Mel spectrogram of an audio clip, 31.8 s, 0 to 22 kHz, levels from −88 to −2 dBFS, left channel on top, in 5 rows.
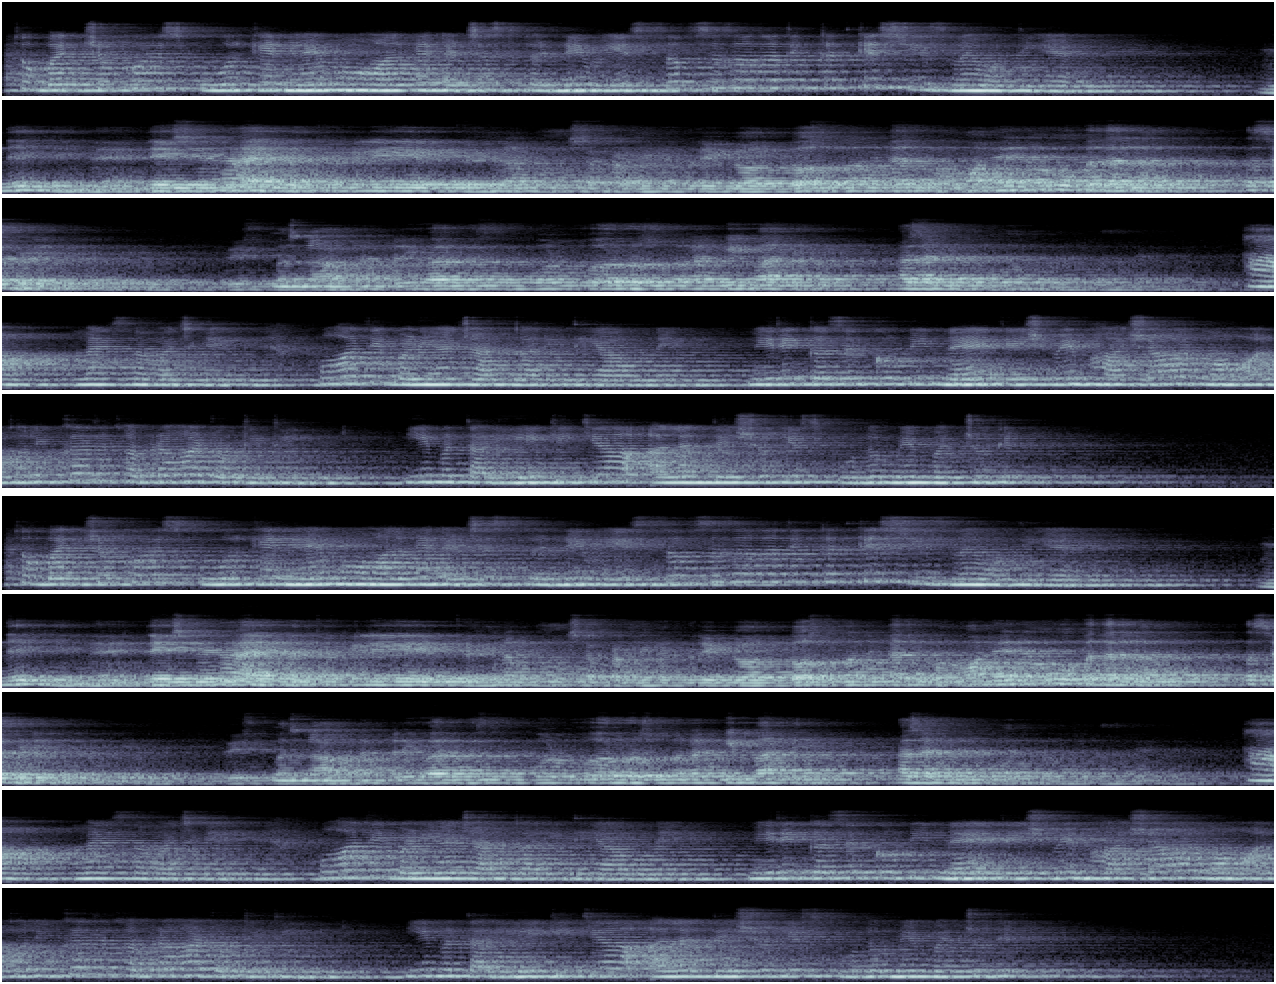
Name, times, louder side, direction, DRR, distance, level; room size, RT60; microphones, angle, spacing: voice 1, 0.1-5.4 14.0-14.3 18.9-22.5 22.8-27.0 27.4-30.5, left 2 dB, 20° left, -2 dB, 1.4 m, -23 dB
voice 2, 6.3-12.1 12.6-16.7 17.2-18.5, equal, 20° right, -5 dB, 1.6 m, -23 dB
12.5 x 11.0 x 3.6 m, 2.4 s
head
